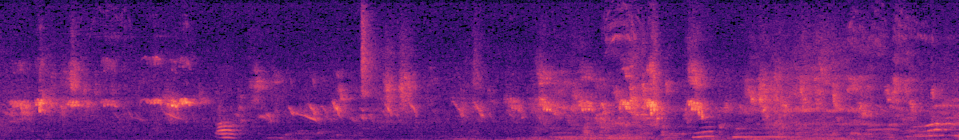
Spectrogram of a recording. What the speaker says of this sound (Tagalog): Rhode Island chicken.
